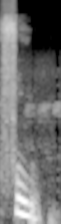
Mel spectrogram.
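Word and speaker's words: faux: Contohnya FAOX itu dibaca fo. Fo. X-nya nggak usah dibaca.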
